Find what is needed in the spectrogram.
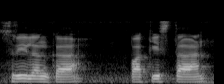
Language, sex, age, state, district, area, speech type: Marathi, male, 18-30, Maharashtra, Yavatmal, rural, spontaneous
